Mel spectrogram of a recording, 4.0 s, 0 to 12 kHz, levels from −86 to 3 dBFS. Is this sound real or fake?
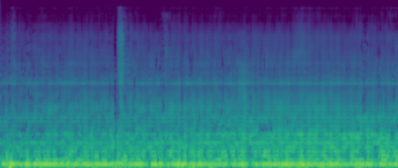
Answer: fake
